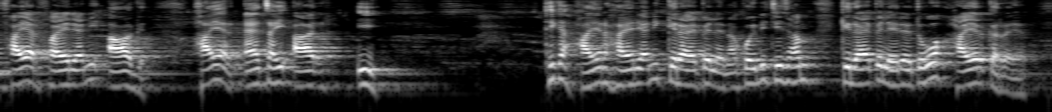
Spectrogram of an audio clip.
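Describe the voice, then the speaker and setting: A man's voice: a little high, dark tone. A man teaching basic English pronunciation, spelling words out letter by letter and checking in with "okay" after each point. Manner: spells words letter by letter, repeats with "thik hai". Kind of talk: step-by-step pronunciation lesson. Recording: echoey room.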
